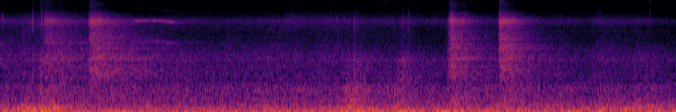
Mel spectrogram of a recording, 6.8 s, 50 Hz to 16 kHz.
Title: 2011 Ford Edge making noise while steering left up parking ramp Oct. 2018 (What is it???)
